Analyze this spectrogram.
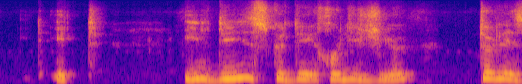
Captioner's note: speaking french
